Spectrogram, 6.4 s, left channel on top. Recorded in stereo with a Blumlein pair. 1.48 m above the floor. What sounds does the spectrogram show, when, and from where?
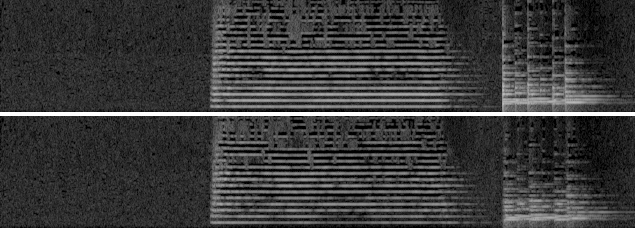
2.1 s a trumpet: straight ahead, 2.5 m
5.0 s a ringtone: 45° left, 1.3 m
